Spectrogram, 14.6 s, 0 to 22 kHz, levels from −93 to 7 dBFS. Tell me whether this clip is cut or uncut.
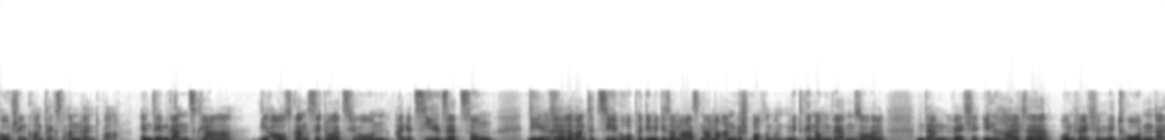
cut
